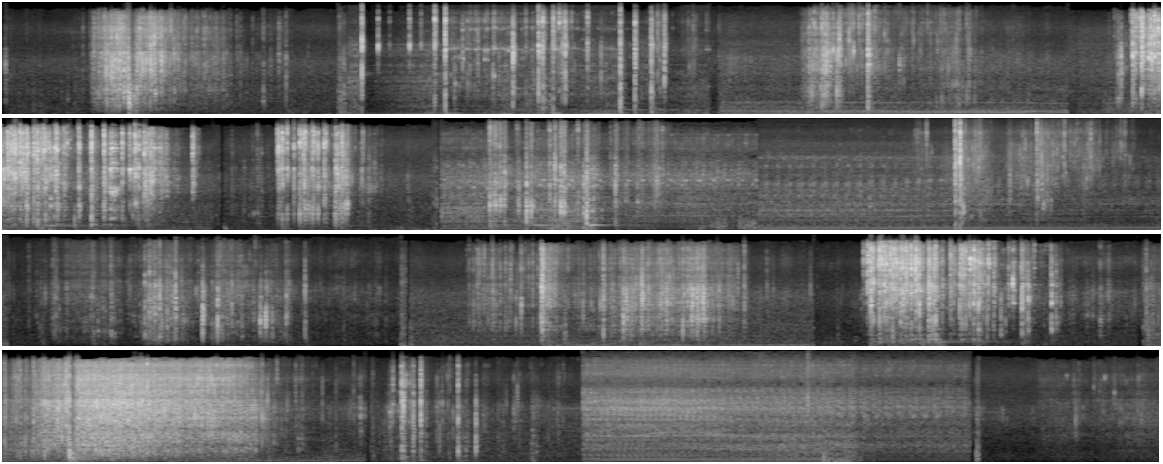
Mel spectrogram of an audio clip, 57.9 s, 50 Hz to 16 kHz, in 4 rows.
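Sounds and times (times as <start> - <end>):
car engine idling: 4.3 - 13.4, 20.0 - 29.1, 50.7 - 55.6
crackling and snapping: 10.0 - 12.3, 13.9 - 19.3, 34.8 - 38.7
tyre crushing objects: 10.0 - 12.3
water balloons popping: 25.9 - 28.7.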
